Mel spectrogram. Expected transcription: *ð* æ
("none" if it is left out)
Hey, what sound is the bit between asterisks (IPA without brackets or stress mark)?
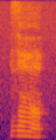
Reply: ð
